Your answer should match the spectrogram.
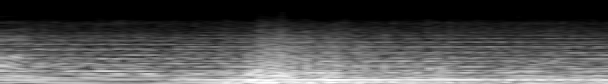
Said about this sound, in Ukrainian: Я не чекав, що піде злива.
